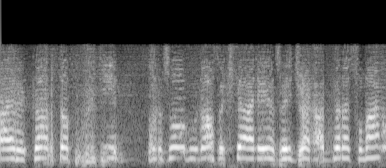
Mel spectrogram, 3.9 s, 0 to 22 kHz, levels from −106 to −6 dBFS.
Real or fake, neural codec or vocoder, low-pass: fake; codec, 44.1 kHz, 0.9 kbps, DAC; 7.2 kHz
